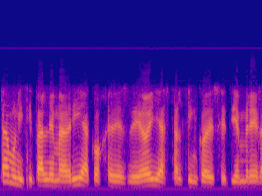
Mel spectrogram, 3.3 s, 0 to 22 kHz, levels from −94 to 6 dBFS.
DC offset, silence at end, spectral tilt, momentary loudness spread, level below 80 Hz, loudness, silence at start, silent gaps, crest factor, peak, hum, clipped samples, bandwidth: under 0.1%; 0 s; -5.5 dB/octave; 5 LU; -76 dBFS; -24 LUFS; 0 s; none; 16 dB; -8 dBFS; none; under 0.1%; 8.4 kHz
